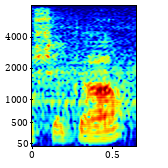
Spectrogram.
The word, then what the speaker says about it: Chagas: par déjection d'un insecte hématophage, la maladie de Chagas, ou Chagas, vous la prononcez quand vous voulez.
